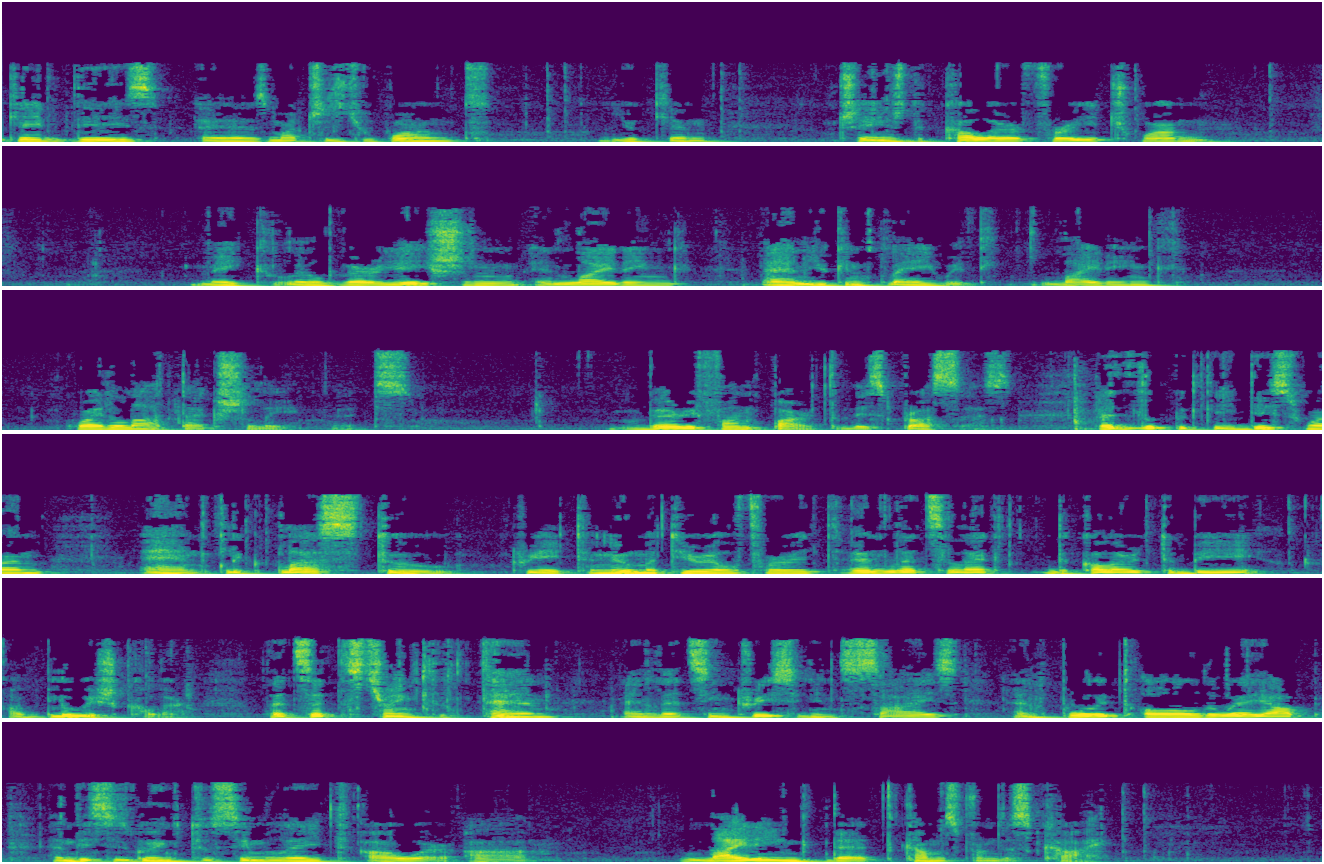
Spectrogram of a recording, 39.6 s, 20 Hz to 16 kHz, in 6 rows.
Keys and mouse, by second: 2.3 shift+d, 4.3 click, 8.3-10.2 middle drag, 11.0 shift+d, 14.9 g, 19.2 shift+d, 21.7-23.3 drag, 23.6-29.8 drag, 30.1 s, 32.1 g, 38.8 g.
